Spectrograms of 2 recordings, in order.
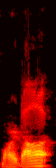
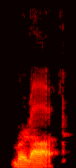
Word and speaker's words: Murdaugh: their name all wrong i've already pronounced mardoch and mardo so i've been pronouncing it phonetically now that i heard alex say it i will try to remember to pronounce it murdock carolina supreme court suspended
